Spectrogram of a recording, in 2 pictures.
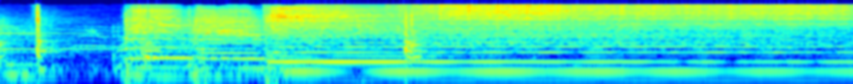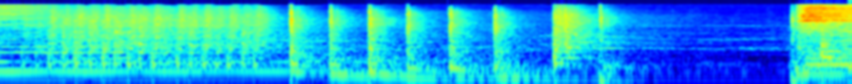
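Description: Live reggae band playing: a held chord over a steady bass note for a few seconds, then a drum fill on the kit in the second half, dropping away quietly near the end.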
